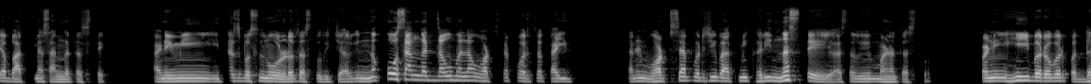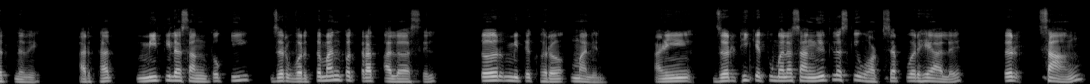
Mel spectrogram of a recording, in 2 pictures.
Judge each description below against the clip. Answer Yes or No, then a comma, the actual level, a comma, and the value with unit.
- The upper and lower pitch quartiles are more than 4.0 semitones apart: Yes, average, 4.6 semitones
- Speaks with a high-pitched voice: No, medium, 150 Hz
